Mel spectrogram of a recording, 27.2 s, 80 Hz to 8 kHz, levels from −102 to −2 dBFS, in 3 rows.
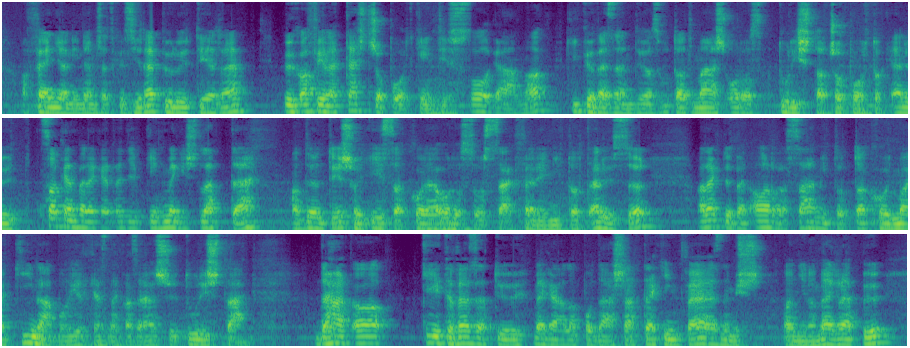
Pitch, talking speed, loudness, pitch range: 105 Hz, 115 wpm, -26 LUFS, 95-120 Hz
